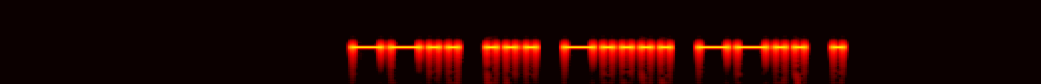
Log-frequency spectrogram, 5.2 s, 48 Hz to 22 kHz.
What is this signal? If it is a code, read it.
Morse code, heard as a keyed tone, about 25 wpm, 700 Hz. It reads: ZS6ZE
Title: DXCC-100 Call Signs - 5 Characters - 25wpm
